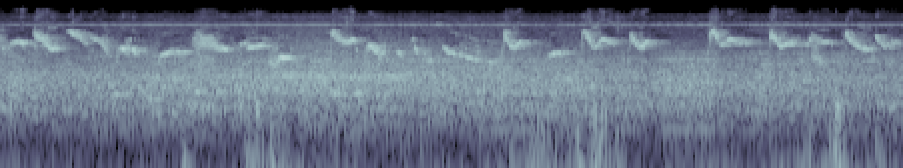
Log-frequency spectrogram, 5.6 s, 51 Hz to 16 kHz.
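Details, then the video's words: Lure song of an Oriental white-eye for trapping birds: a continuous, busy twitter of high, thin notes, many slurring downward, some dropping lower, sung without clear breaks over faint background hiss. "Tiếng chim mồi - Tiếng chim khuyên mồi hay nhất 2017"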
